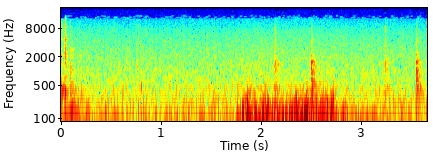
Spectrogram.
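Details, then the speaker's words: 1962 Morris Minor, newly wired spotlight flasher relay fed fused from the battery, bonnet closed, listening from outside: crisp light ticks roughly every half second over a quiet background; relay switching normally. "You can hear the relay. If you look on the bus, you can just see the lights there, not too well."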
